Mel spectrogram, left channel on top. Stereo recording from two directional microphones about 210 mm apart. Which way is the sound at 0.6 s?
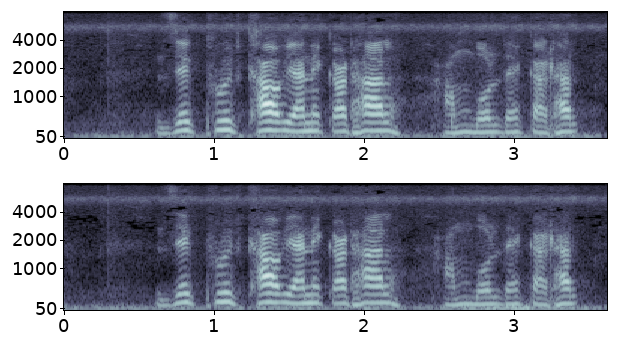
5° left (ahead or behind).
